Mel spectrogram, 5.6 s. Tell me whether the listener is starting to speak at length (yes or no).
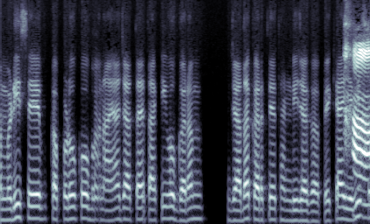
yes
